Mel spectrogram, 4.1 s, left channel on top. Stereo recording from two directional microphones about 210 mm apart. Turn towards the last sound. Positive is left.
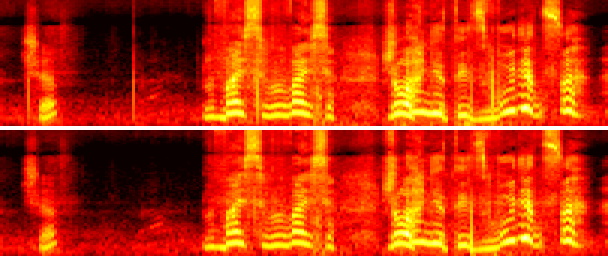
turn(degrees=0)  # may be behind; listen again after turning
